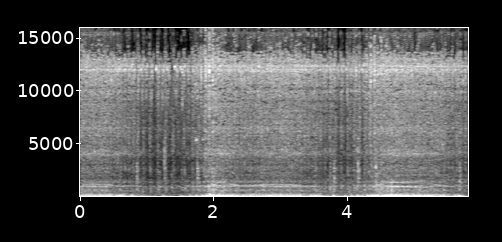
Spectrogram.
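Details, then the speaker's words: 1988 Jeep Comanche, Renix 2.5L I4, AX-4 4-speed manual, 2WD, in closed loop: idle slowly swells and sags every couple of seconds over a low rumble, hunting; ECU swinging from leaning out to running too rich, O2 sensor seemingly working. Cause unconfirmed. "oh now it's getting a little funky so now it's like trying to Rich it too much before it like wasn't before it was trying to lean it out"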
